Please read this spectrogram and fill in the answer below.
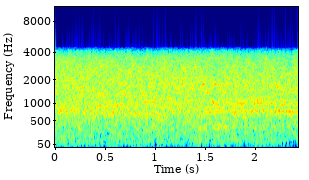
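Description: Large arena crowd cheering and shouting: a steady, loud wash of crowd noise with faint voices inside it.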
